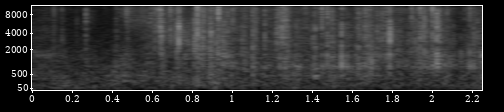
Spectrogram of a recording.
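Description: Plastic bag holding the decal sheets of an Eduard 1/48 Spitfire Mk IIa/b model kit crinkles close by in a continuous rustle, with no talking.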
